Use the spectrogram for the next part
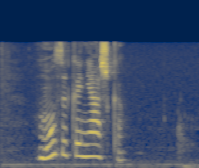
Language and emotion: Russian, positive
